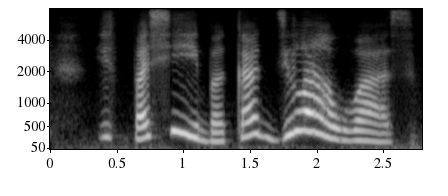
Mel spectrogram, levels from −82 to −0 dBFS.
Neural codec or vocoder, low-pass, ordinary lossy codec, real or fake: codec, 16 kHz, about 1 kbps, DyCAST, with the encoder's durations; none; none; fake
